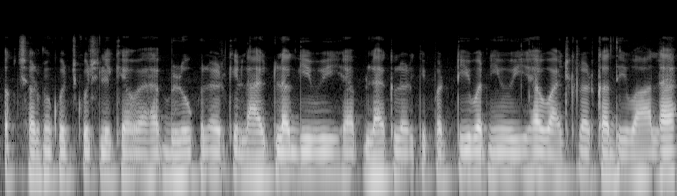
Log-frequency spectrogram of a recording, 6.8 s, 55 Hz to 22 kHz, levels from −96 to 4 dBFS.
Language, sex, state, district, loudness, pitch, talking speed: Hindi, male, Bihar, West Champaran, -19 LUFS, 105 Hz, 230 wpm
